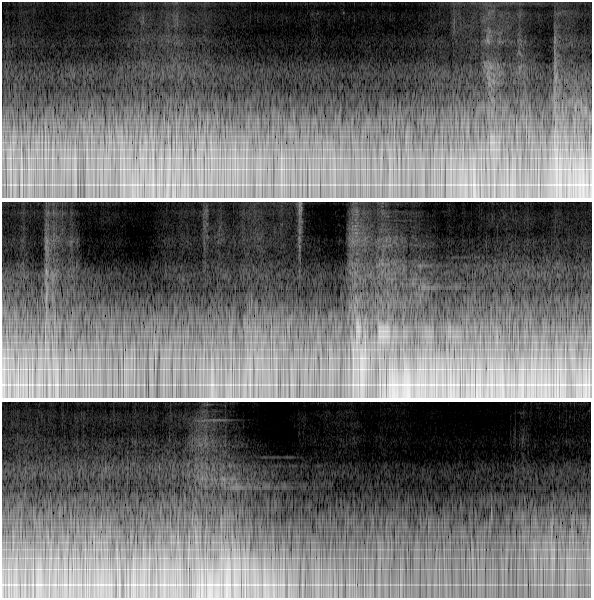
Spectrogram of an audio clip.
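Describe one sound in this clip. A low rumble of fire and molten lava rolls on steadily.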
